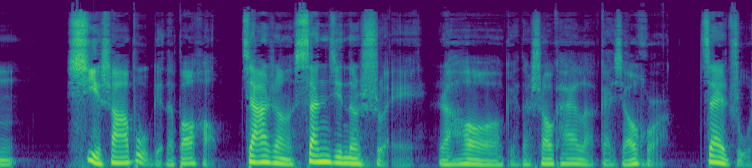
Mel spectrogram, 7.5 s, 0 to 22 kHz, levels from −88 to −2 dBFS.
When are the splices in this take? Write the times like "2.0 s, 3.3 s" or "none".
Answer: 2.3 s, 4.3 s

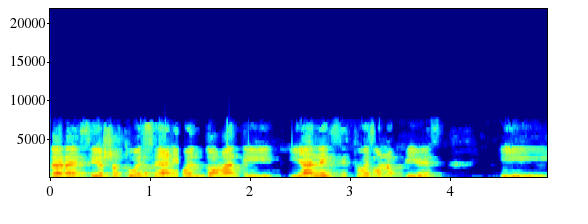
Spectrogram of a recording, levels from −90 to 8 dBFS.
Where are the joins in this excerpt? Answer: 0.9 s, 1.3 s, 2.3 s, 3.2 s

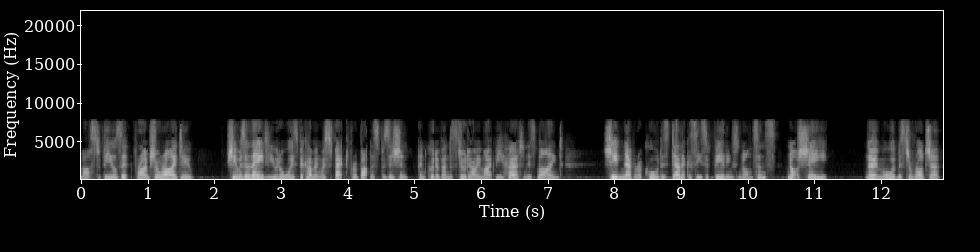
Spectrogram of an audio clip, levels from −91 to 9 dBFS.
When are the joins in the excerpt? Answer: 5.0 s, 10.5 s

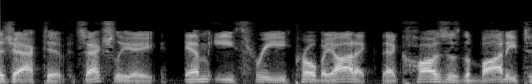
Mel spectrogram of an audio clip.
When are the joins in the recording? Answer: 2.9 s, 3.7 s

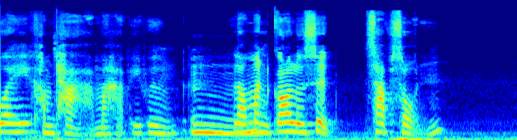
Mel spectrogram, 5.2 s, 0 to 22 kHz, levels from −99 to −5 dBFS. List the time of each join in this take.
3.6 s

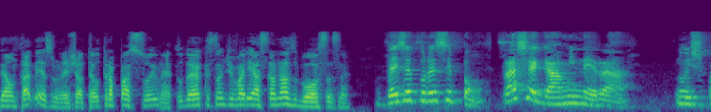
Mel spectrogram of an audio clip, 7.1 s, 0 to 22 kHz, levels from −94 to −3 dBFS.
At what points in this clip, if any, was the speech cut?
1.6 s

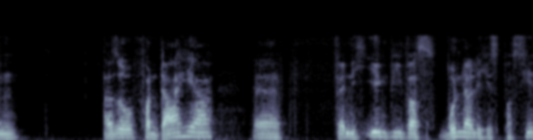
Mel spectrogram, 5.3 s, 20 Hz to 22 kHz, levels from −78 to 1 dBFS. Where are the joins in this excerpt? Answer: none

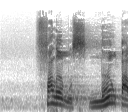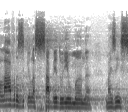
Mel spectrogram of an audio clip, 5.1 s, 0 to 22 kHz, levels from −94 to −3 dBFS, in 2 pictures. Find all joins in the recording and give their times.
2.3 s, 3.0 s

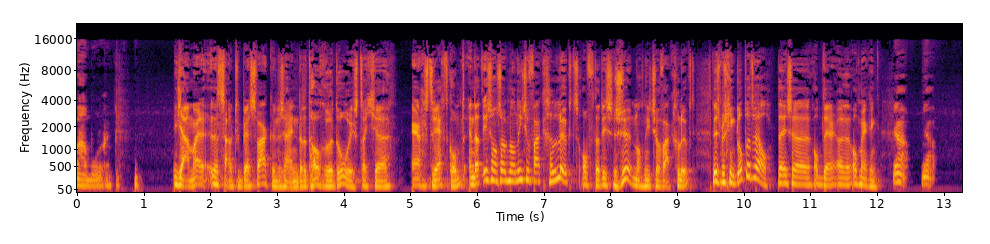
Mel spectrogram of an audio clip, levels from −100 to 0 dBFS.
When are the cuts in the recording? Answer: none

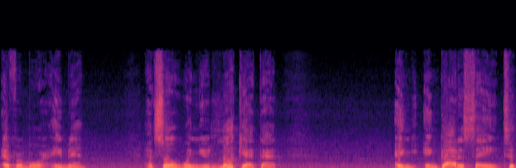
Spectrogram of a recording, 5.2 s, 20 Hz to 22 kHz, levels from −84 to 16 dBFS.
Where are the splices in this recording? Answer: none

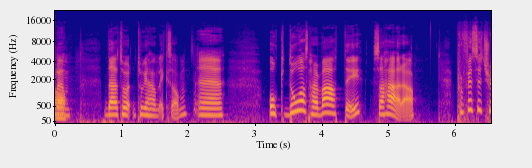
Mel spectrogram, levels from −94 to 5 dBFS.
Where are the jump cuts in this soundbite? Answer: 1.5 s, 2.0 s, 3.8 s, 4.6 s

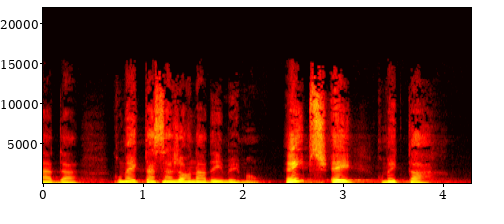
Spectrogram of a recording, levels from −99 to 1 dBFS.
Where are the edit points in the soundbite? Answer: 2.3 s

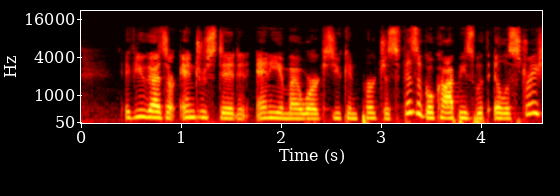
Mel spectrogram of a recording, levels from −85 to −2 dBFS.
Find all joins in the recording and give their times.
none

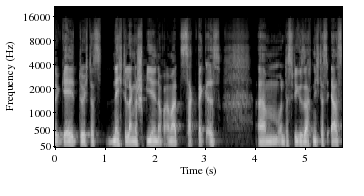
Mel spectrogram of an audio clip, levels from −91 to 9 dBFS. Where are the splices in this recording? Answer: none

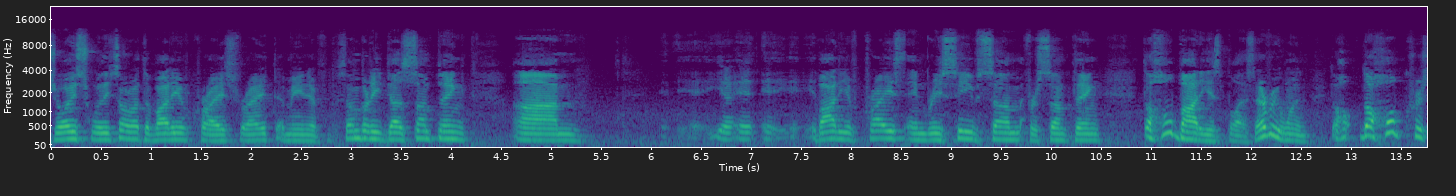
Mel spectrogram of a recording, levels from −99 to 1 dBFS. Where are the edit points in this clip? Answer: 7.7 s, 8.5 s, 9.7 s

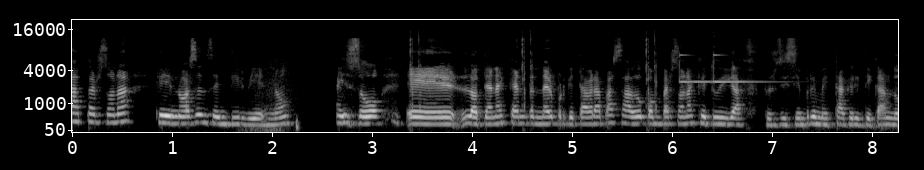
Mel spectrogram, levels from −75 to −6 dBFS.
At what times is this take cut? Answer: 2.5 s

